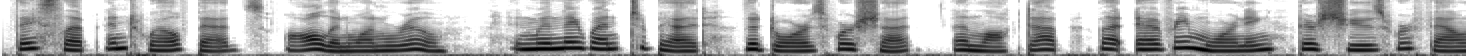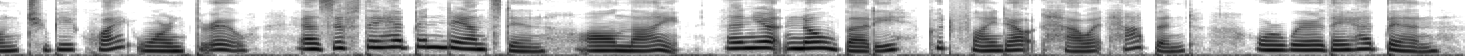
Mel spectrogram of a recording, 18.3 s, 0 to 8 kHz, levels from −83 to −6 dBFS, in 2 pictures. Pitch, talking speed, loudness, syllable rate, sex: 240 Hz, 185 wpm, -17 LUFS, 4.6 syllables/s, female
